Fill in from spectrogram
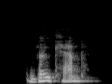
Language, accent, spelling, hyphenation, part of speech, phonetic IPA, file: English, Southern England, vocab, vo‧cab, noun, [ˈvəʊ.kab], LL-Q1860 (eng)-vocab.wav
- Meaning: Vocabulary, especially that acquired while learning a language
